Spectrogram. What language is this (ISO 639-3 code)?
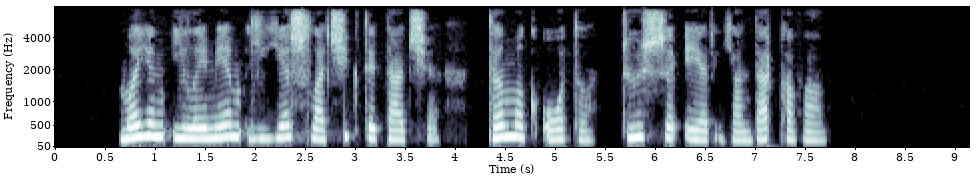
chm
